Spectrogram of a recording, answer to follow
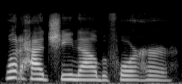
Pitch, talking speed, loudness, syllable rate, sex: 220 Hz, 195 wpm, -18 LUFS, 4.7 syllables/s, female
